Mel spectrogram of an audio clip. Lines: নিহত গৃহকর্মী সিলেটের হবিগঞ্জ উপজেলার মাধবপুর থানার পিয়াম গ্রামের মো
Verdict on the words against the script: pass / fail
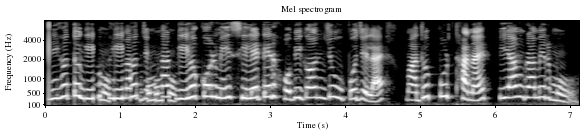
fail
